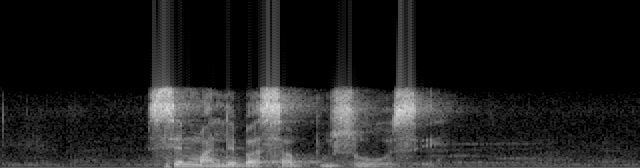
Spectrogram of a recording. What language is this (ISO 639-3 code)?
tsn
